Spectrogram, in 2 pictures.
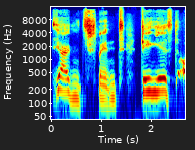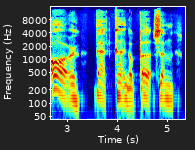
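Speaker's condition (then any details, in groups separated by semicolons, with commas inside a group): Cerebral palsy; muscle cramps and pain from shaking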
